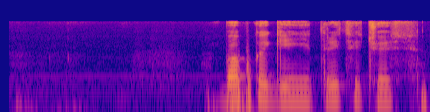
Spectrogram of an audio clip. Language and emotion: Russian, neutral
